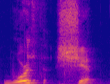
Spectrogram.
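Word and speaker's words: weorthscipe: It's W-E-O-R-T-H-S-C-I-P-E, pronounced worthship.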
